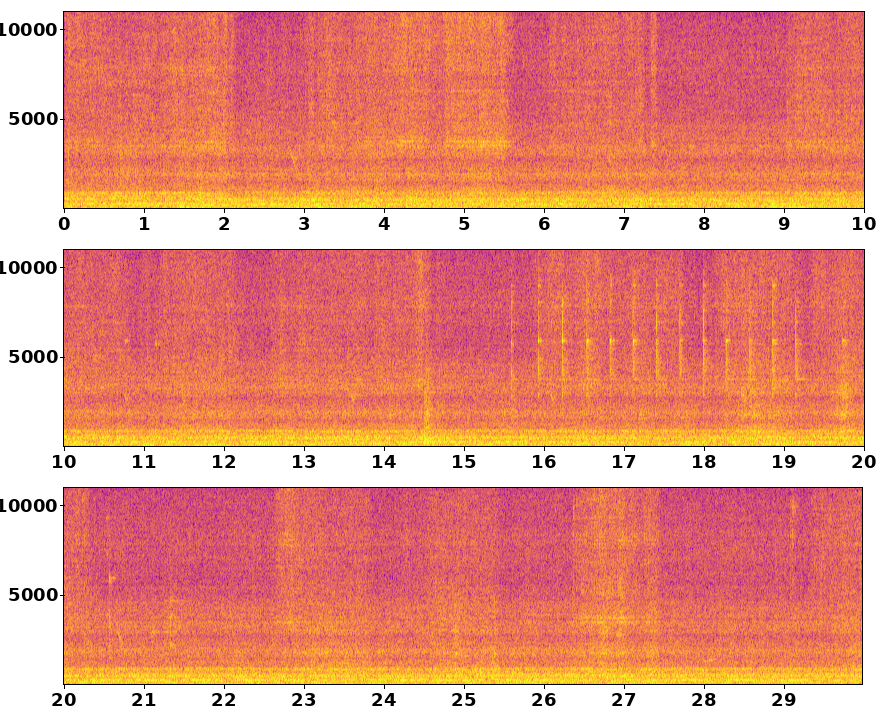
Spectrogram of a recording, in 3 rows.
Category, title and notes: Soundscapes > Urban
Blacksmith nearby 1
Furnace noise. Grinding. Hammering. The blacksmith instructs his apprentice. Some birdsong in the background.
soundscape, ambience, field-recording, blacksmith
